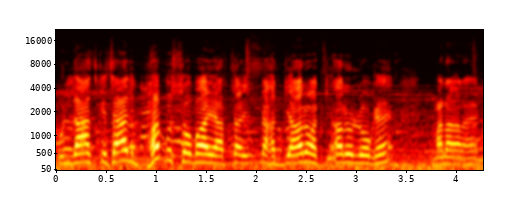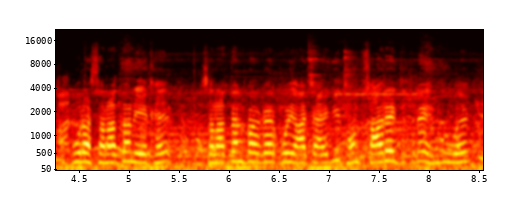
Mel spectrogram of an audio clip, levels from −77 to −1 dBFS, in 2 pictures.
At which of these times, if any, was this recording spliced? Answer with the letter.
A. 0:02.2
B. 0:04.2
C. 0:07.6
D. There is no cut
B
